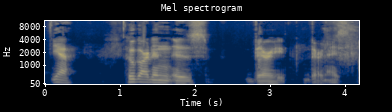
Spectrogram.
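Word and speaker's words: Hoegaarden: Yeah, it's spelled H-O-E, garden, so you assume it's ho. But it's actually right. Who garden? – I mean, it used to be...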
